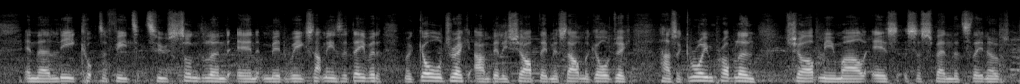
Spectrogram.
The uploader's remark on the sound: From our spiritual home Barasti. The Grill at Barasti, where the game is always on.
